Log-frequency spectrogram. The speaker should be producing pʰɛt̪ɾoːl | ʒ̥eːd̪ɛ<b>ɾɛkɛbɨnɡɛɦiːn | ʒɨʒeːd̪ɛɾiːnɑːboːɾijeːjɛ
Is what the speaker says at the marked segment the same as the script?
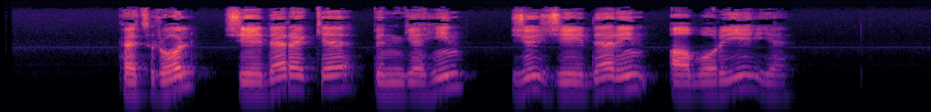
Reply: no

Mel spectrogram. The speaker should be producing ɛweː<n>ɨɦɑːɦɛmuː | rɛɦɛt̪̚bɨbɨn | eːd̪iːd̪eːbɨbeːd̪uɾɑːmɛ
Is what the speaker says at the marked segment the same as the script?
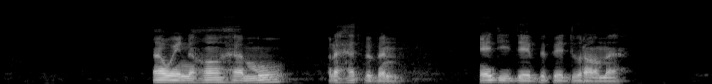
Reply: yes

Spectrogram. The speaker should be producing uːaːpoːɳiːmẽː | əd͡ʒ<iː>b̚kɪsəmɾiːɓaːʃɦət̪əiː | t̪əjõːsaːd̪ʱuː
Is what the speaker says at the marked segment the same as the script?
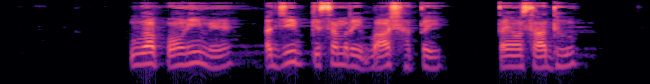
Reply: yes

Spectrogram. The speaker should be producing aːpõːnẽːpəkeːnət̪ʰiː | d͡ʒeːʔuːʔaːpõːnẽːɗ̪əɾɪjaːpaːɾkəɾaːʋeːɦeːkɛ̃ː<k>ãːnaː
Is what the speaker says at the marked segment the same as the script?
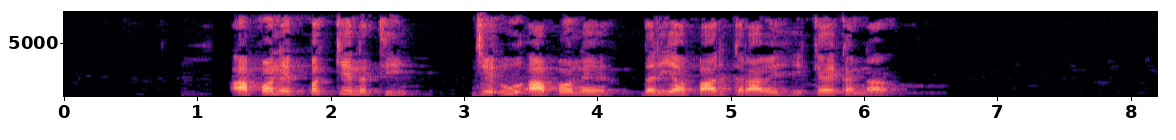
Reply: yes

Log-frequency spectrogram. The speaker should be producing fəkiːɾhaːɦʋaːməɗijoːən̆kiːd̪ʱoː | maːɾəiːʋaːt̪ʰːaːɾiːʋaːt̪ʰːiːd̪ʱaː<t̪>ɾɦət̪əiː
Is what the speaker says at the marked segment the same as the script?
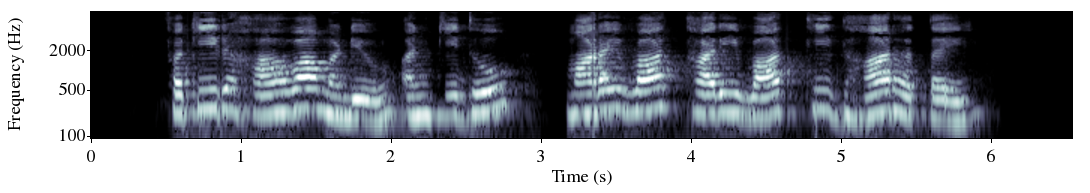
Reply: no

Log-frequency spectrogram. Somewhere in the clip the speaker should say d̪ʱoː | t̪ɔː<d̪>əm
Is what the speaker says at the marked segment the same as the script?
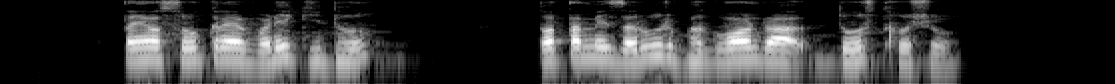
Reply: no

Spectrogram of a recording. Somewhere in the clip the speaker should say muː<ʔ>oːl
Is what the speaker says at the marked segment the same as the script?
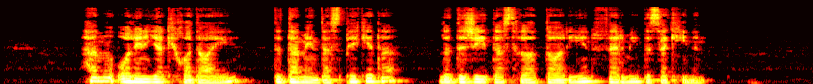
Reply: yes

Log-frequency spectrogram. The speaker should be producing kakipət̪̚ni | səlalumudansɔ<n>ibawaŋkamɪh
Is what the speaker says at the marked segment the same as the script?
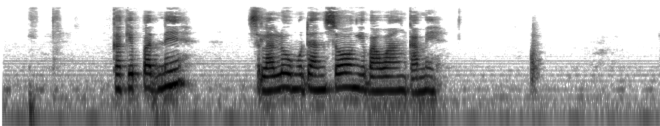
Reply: no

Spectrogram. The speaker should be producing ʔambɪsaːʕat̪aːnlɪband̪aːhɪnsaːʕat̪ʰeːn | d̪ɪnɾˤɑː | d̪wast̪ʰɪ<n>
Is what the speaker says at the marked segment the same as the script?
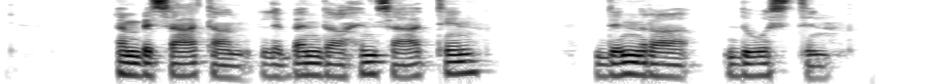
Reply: yes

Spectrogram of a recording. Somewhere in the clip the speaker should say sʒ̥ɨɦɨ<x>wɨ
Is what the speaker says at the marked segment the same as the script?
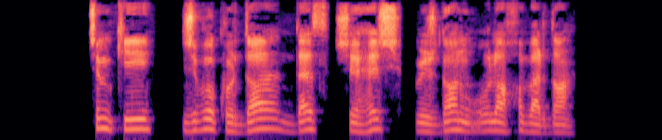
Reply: no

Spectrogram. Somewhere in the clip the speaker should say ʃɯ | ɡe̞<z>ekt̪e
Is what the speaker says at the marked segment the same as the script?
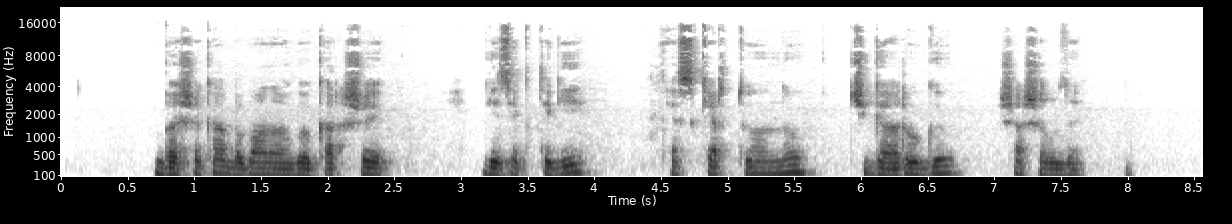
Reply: yes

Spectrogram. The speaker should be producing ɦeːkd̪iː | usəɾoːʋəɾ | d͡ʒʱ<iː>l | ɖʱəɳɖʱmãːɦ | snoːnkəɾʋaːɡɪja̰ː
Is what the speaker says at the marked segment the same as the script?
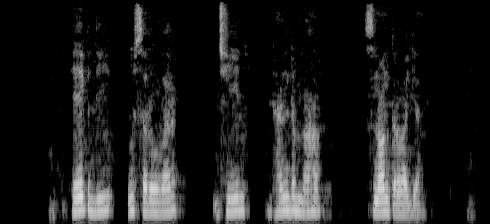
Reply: yes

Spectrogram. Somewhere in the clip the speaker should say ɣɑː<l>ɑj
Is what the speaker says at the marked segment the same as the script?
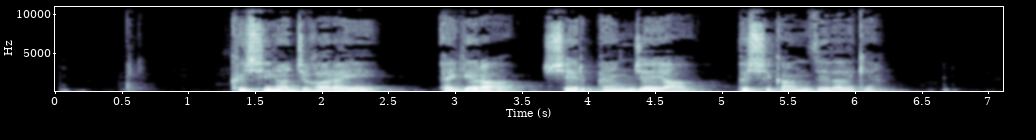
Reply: no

